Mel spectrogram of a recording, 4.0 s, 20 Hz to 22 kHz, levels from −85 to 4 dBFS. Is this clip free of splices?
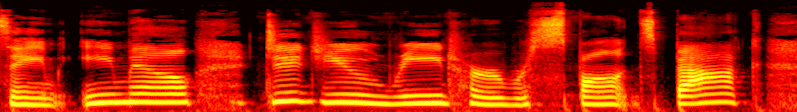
yes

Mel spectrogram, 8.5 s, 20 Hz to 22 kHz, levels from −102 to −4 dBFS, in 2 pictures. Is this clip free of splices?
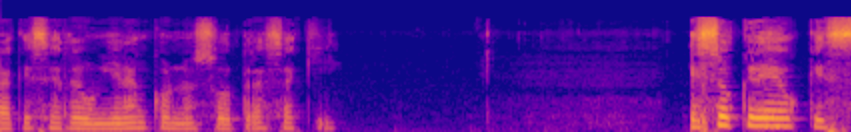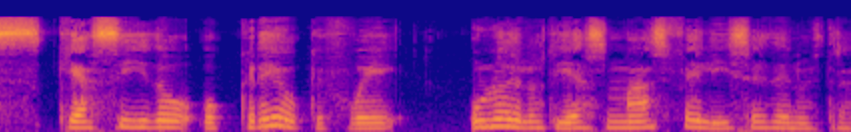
yes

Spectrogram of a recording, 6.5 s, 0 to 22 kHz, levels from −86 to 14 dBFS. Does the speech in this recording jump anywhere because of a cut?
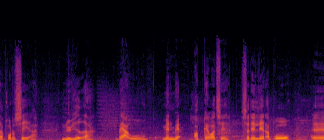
yes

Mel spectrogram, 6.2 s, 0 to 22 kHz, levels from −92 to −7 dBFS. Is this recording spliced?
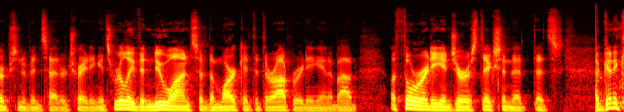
no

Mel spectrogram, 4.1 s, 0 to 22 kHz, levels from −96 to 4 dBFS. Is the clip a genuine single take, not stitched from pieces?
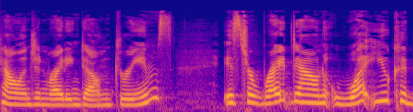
yes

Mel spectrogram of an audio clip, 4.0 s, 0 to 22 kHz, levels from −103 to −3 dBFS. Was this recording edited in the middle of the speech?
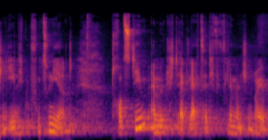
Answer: no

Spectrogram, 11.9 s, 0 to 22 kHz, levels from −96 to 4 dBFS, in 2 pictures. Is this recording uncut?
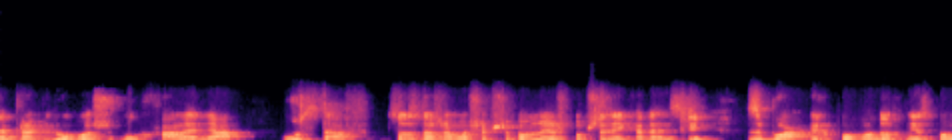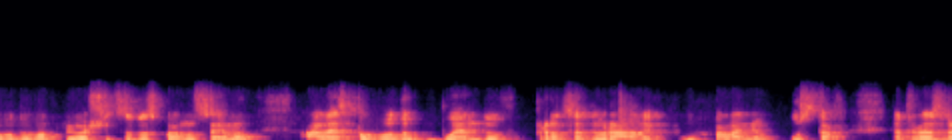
yes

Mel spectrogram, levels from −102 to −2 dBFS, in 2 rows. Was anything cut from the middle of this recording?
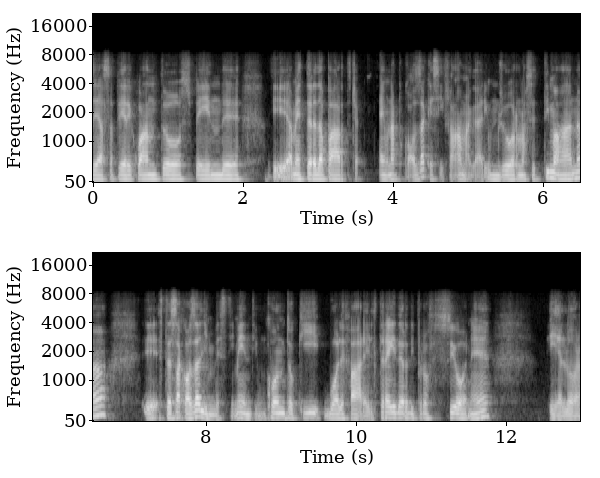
no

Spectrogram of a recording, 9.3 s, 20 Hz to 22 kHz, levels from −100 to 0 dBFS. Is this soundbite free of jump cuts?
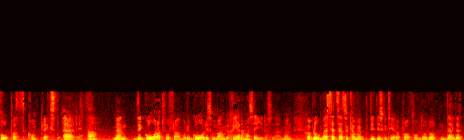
yes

